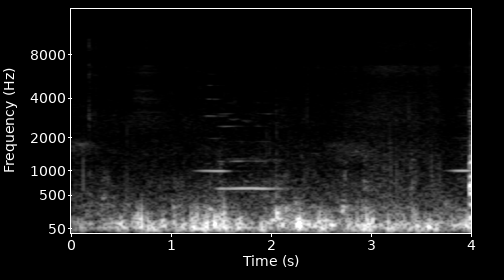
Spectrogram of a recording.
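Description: Wind buffeting the microphone in an uneven low rumble, with a brief musical sound effect of a few short beeping tones about a second in and another short tone near the end.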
